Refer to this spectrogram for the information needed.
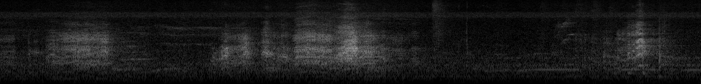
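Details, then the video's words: Wild blue-and-yellow macaw producing rough, nasal squawks, several in a cluster mid-recording and a sharp one near the end, with a steady high-pitched whine throughout. "Arara Canindé na natureza"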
